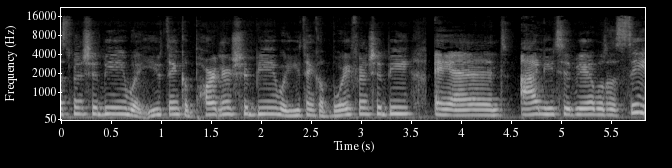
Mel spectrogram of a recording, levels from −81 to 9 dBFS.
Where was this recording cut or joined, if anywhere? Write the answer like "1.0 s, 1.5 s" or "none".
3.7 s

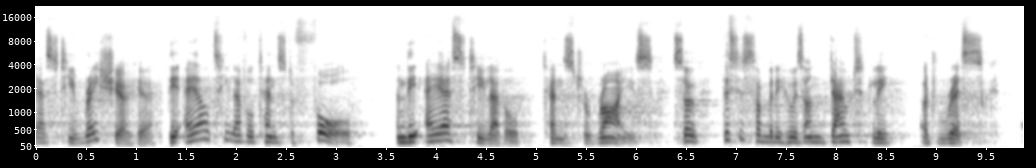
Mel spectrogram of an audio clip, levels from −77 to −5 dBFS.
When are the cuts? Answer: 1.3 s, 6.3 s

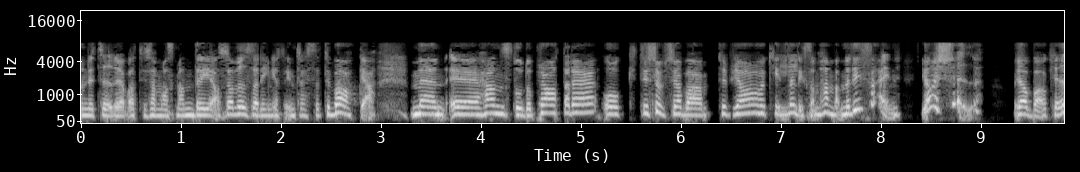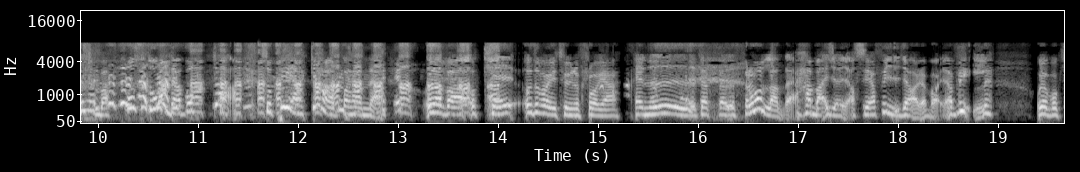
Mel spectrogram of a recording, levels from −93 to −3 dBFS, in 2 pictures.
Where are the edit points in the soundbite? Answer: 6.2 s, 17.3 s

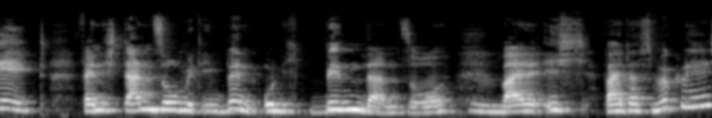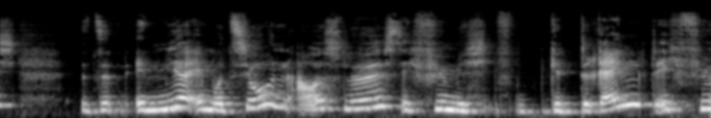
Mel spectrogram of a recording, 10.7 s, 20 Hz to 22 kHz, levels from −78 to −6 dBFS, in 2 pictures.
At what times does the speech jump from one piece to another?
4.4 s

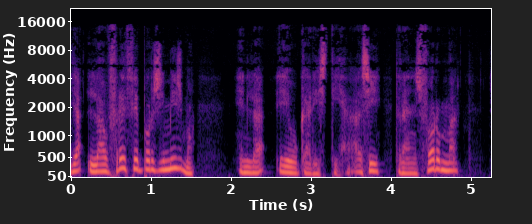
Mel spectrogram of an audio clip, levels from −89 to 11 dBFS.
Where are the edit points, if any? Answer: 4.0 s

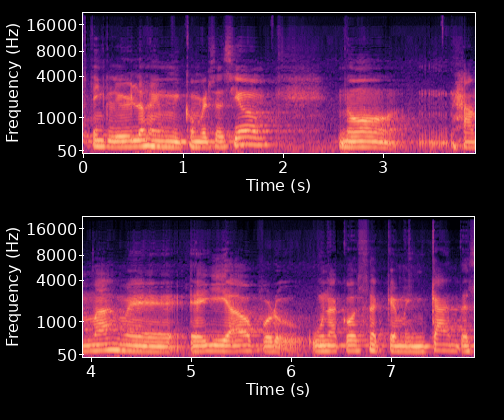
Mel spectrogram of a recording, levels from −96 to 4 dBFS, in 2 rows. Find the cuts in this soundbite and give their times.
2.5 s

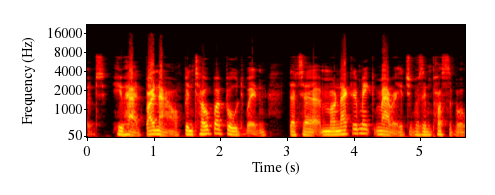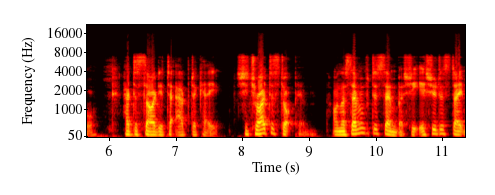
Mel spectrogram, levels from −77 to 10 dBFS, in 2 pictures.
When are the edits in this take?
none

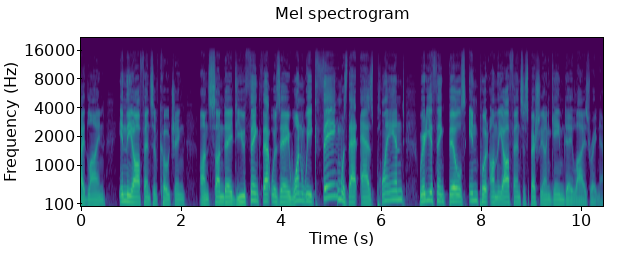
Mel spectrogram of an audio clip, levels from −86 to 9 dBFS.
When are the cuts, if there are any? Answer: 5.1 s

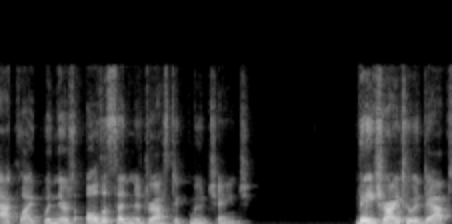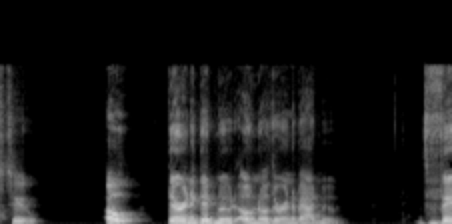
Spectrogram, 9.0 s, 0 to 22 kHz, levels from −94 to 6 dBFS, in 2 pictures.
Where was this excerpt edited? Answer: none

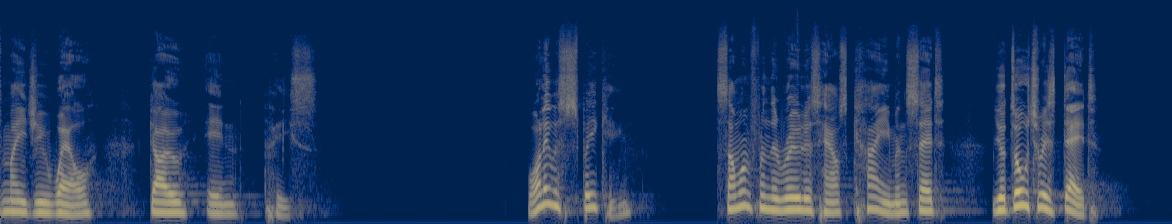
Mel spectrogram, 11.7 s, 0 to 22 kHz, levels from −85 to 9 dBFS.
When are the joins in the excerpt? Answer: 5.6 s

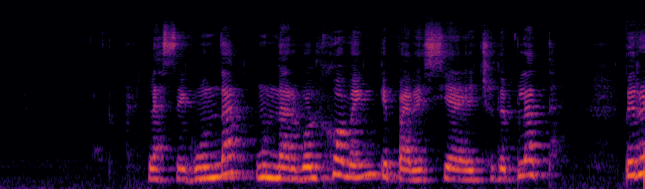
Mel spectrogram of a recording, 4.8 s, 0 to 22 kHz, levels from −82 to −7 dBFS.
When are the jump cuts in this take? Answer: 1.0 s

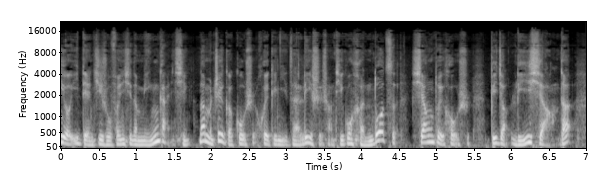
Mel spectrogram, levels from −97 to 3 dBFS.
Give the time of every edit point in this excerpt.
1.8 s

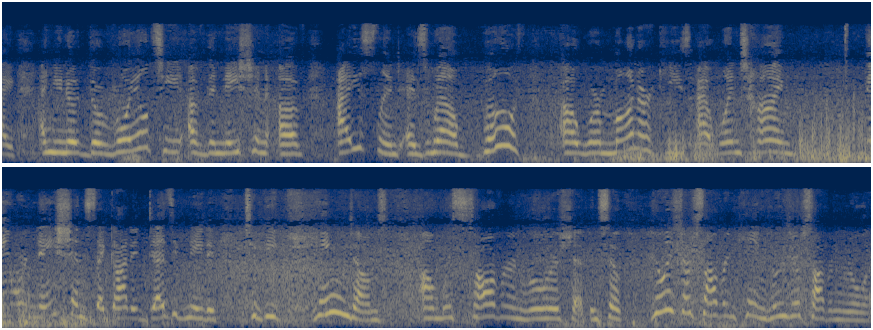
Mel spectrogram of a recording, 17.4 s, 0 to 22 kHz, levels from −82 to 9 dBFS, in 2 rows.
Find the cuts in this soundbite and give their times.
none

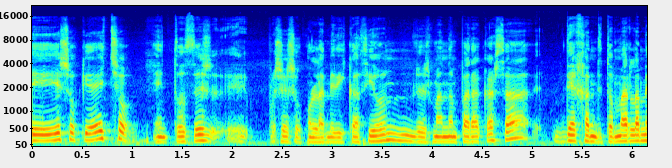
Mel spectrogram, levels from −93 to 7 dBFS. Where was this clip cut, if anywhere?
1.1 s

